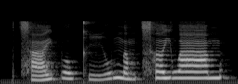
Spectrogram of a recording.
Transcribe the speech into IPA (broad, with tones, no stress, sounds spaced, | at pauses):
t͡sʰ aː˨˥ j p o˧ w kʰ iː˨˥ w n̪ ɐ˧ m t͡sʰ ɐ˥ j w aː˥ m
